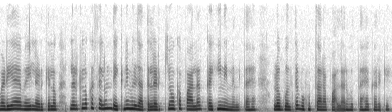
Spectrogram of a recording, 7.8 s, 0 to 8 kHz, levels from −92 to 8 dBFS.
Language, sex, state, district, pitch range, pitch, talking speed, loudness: Hindi, female, Chhattisgarh, Jashpur, 200-250 Hz, 220 Hz, 215 wpm, -13 LUFS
